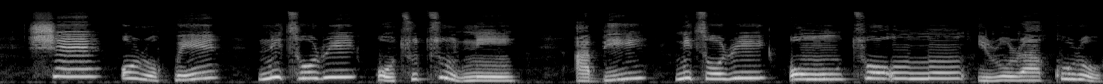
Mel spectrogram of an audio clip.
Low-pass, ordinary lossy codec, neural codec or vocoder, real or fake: 19.8 kHz; AAC, 32 kbps; none; real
